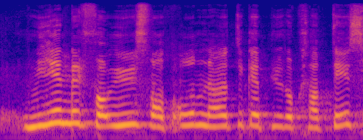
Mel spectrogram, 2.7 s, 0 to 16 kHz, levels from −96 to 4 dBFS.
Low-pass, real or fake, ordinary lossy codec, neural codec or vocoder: 14.4 kHz; fake; none; codec, 44.1 kHz, 3.4 kbps, Pupu-Codec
